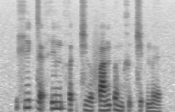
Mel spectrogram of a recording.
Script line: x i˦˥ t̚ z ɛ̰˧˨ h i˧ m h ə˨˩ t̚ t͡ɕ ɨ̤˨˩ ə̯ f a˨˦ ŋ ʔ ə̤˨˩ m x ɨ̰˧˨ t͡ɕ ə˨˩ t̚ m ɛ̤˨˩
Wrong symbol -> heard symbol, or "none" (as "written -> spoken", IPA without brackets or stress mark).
none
